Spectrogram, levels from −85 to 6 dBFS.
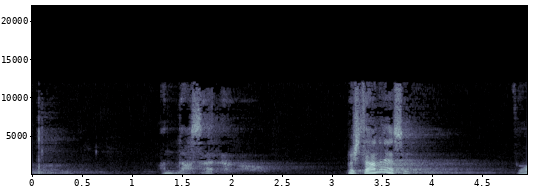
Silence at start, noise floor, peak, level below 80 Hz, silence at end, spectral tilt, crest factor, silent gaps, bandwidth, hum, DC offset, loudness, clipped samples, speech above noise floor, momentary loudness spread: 0 s; -66 dBFS; -4 dBFS; -68 dBFS; 0 s; -3.5 dB/octave; 24 dB; none; 12.5 kHz; none; under 0.1%; -22 LUFS; under 0.1%; 44 dB; 27 LU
